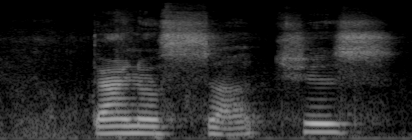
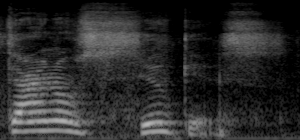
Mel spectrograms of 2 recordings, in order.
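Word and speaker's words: Deinosuchus: yeah so and there was some gu that pronounced it Dino suches it's Dino sucus and Siri goes ttin boa for Titan Boa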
